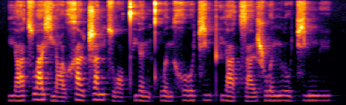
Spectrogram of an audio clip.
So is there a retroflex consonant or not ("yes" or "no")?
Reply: yes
